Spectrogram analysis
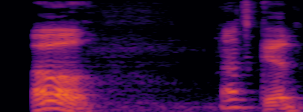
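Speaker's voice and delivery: dry sarcasm. Reacting to hearing that commenters are transphobic: sarcastic. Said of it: "that was a sarcastic, "That's good."".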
